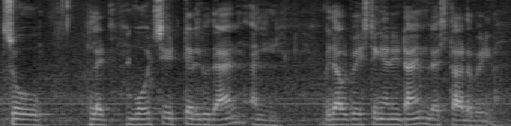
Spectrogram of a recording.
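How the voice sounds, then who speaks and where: A man's voice: mid-range voice, little pitch movement, moderate pace, background noise. A man hosting a casual vlog interview, talking in a friendly, loose way.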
